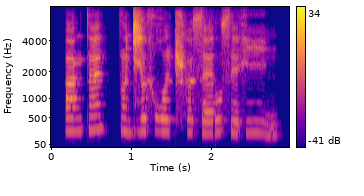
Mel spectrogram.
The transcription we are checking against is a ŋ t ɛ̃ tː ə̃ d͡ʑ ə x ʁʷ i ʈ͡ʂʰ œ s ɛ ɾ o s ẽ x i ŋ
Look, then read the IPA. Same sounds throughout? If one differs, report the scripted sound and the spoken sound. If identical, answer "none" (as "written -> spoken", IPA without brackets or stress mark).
none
